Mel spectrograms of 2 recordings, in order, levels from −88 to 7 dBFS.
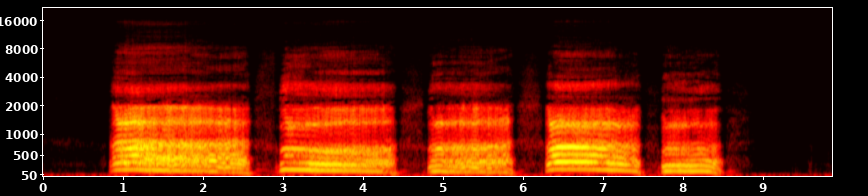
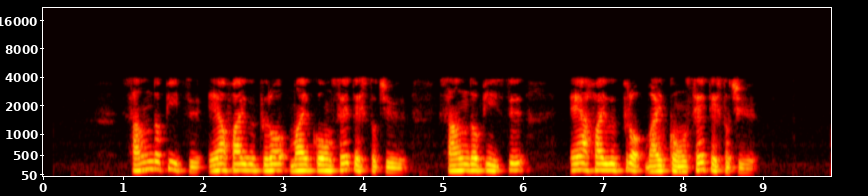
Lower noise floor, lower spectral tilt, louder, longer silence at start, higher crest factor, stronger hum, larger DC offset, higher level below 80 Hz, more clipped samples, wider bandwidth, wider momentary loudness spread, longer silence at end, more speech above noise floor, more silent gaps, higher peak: second, -63 dBFS vs -72 dBFS; about the same, -8.5 dB/octave vs -8 dB/octave; about the same, -21 LUFS vs -23 LUFS; second, 0.85 s vs 1.1 s; about the same, 18 dB vs 18 dB; neither; neither; first, -54 dBFS vs -78 dBFS; neither; first, 8.8 kHz vs 4.1 kHz; first, 15 LU vs 9 LU; first, 1.35 s vs 0.95 s; second, 46 dB vs 50 dB; neither; about the same, -4 dBFS vs -6 dBFS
